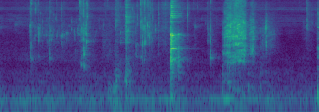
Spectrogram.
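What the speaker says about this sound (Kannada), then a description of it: "ಇನ್ನೊಂದು ಲೋಟದಷ್ಟು ನೀರನ್ನು ನಾನು ನೋಡಿಕೊಂಡು ಹಾಕ್ತೇನೆ" Water poured into a thick jamun fruit dosa batter, giving soft dripping and splashing bursts, loudest around the middle and near the end, close by in a quiet kitchen with no talk.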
